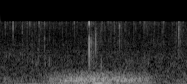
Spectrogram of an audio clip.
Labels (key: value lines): label: biophony, growl
recorder: SoundTrap 500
